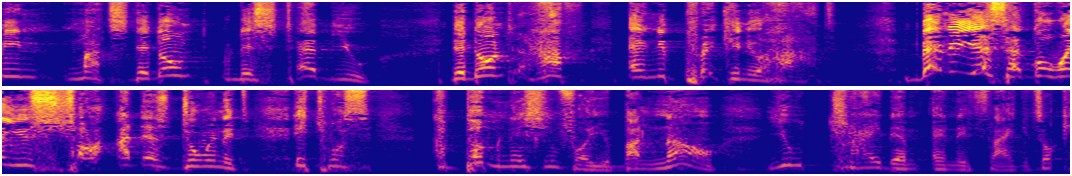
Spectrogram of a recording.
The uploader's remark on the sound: Preached at the Ekklesia Campus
